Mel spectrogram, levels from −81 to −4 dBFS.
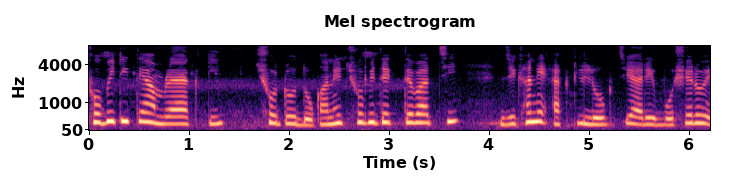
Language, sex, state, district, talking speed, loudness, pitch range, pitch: Bengali, female, West Bengal, Paschim Medinipur, 155 wpm, -15 LUFS, 240-310 Hz, 275 Hz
